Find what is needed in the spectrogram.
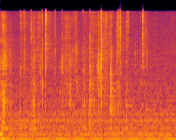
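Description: Foil wrapper of a Pokémon trading-card booster pack crinkling with scattered sharp crackles as fingers tug and tear at it; the pack is proving hard to open.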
